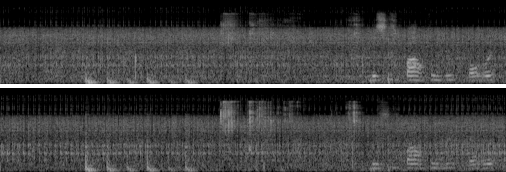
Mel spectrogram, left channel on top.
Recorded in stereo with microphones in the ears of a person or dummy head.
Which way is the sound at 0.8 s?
50° right (ahead or behind).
